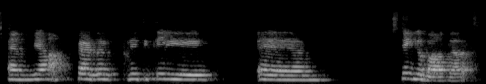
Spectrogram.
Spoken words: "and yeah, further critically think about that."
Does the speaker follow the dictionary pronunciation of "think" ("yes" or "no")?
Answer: no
